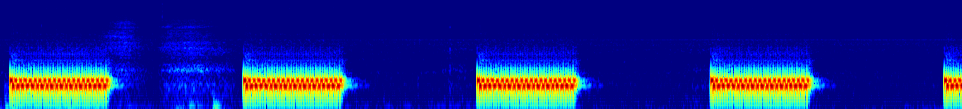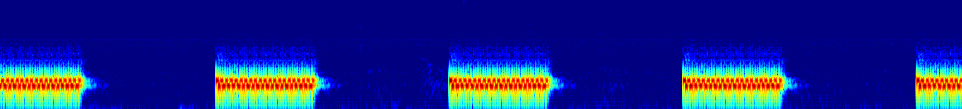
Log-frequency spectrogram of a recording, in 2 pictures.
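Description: A Messenger call ringing tone plays as steady, low-pitched beeps, each about a second long and repeating every three seconds or so. There are nine in all, with a brief noisy click just after the first.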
